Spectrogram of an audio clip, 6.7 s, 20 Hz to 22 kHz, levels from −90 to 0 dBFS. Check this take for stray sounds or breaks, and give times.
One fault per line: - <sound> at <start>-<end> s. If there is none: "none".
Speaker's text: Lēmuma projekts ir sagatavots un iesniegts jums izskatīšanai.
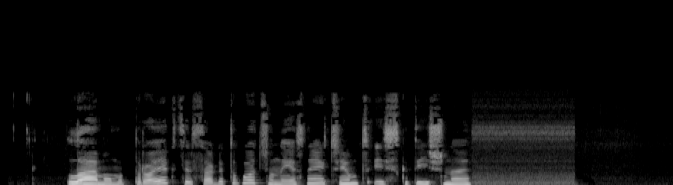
none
